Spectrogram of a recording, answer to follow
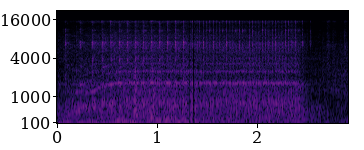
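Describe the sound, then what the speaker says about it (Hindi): A Juki sewing machine running a straight stitch whirs steadily and loudly at close range with a fast, even mechanical rhythm, then stops abruptly, leaving quieter room tone. "पहले जब भी हमने मशीन को ऑन करना है तो ये सादा सिलाई पे ही काम करेगी"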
